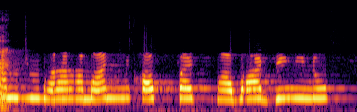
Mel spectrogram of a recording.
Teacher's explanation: this nun sakin will be pronounced with izhar, without any nasal sound, due to the letter coming, letter kha.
